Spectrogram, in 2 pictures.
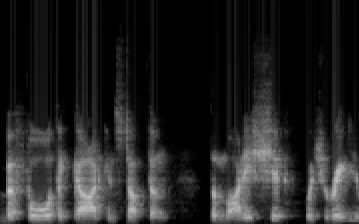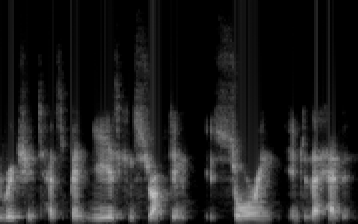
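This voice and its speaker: A man's voice: on the low side, fairly even intonation, moderate pace, muffled recording. A man delivering grandiose, theatrical scripted narration in the manner of a dramatic comic-book story.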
